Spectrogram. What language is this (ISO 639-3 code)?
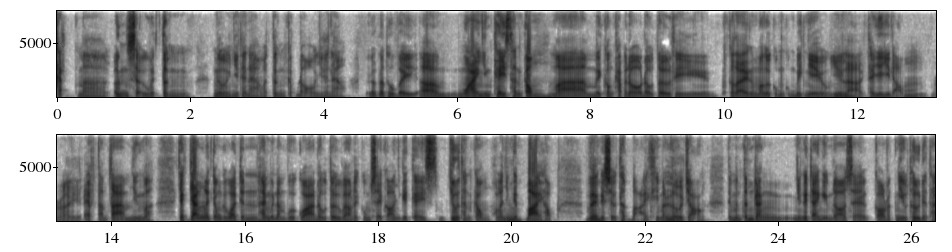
vie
